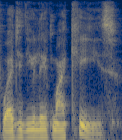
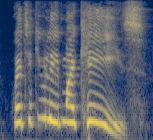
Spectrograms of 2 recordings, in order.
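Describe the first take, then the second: First: Calm, lower-pitched question; low-pitched, unexcited. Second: Very high, louder frantic question; high-pitched, excited. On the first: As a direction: ask it low and without excitement. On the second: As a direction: ask it way up high in alarm. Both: Shown as a demonstration. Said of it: "change your excitement just with pitch".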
